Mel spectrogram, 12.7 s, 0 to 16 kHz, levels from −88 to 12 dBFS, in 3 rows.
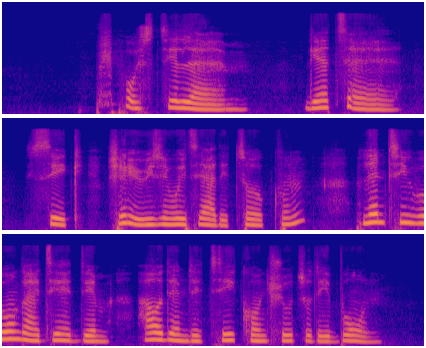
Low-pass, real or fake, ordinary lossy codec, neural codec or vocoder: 10.8 kHz; fake; none; codec, 16 kHz in and 24 kHz out, 0.8 kbps, FocalCodec, streaming, 65536 codes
